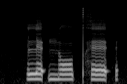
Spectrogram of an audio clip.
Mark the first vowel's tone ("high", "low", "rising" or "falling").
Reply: high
